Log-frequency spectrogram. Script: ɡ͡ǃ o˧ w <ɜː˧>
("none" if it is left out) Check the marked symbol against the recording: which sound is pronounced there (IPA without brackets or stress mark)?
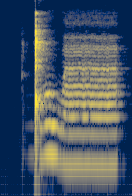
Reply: ɜː˧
